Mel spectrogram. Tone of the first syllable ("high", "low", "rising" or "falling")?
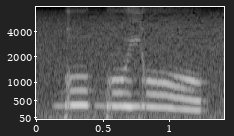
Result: high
